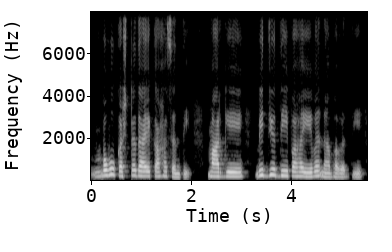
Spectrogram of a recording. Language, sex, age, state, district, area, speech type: Sanskrit, female, 60+, Karnataka, Dharwad, urban, spontaneous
